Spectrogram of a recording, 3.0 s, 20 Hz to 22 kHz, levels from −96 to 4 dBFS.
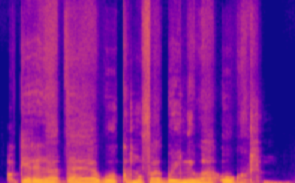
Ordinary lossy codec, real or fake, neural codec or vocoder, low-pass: none; fake; codec, 44.1 kHz, 3.4 kbps, Pupu-Codec; none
